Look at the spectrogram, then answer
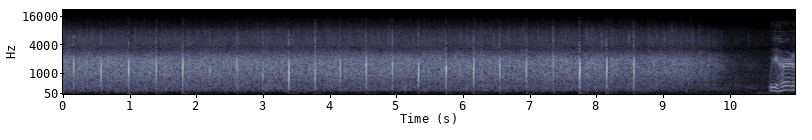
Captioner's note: applause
